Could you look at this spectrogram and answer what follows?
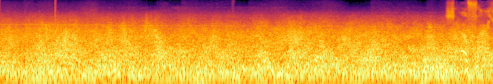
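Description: An Air France jet takes off at LAX with a loud, continuous roar of engine noise that stays heavy and steady throughout, while people talk over it.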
